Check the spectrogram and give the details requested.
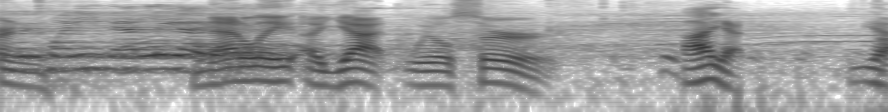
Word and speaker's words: Aucutt: Aucutt. Yeah. Aucutt.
